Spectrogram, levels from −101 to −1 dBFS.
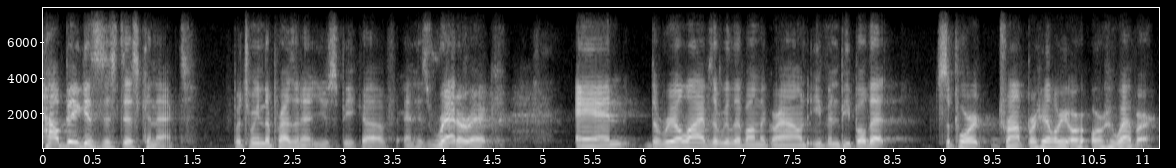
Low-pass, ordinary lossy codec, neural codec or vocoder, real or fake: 7.2 kHz; Opus, 24 kbps; none; real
